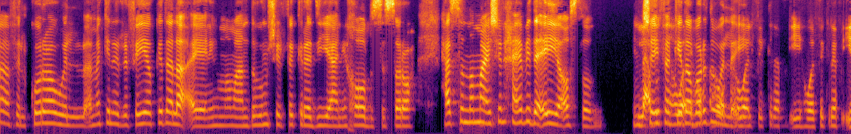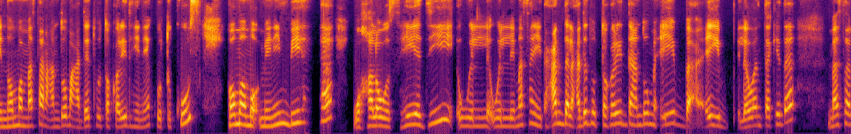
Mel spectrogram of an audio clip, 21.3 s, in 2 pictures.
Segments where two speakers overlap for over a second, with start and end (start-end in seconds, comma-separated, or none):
8.0-9.4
